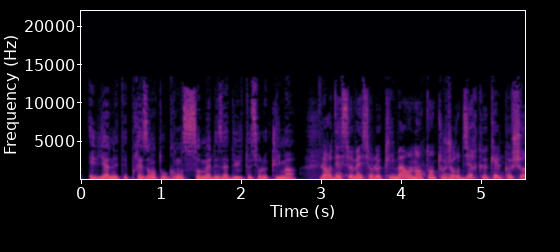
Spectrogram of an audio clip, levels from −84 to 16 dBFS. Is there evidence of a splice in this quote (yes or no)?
yes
